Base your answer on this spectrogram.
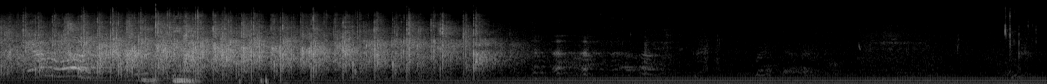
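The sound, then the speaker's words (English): A church audience claps in praise, a dense, loud burst of applause for about five seconds that thins out and fades into near quiet with a few faint scattered sounds. “would you give God a hand clap of praise?”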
